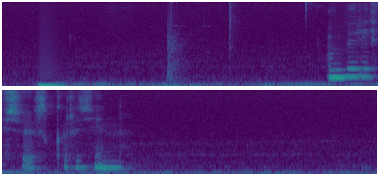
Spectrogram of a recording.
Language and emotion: Russian, sad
